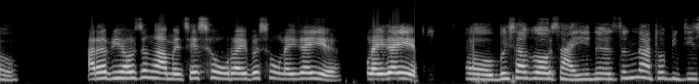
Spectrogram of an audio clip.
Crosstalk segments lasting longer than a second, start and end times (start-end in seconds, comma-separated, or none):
none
